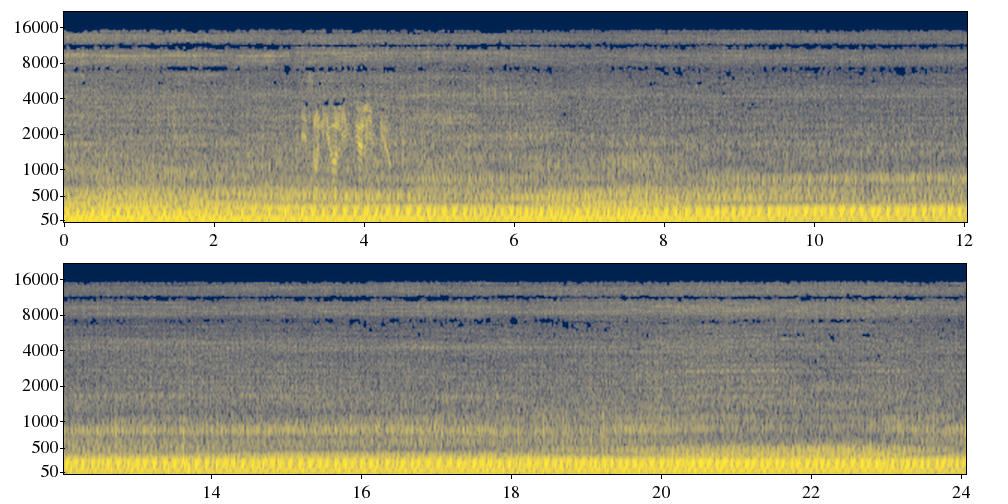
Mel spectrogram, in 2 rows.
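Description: A 1977 Honda CB400 Four's air-cooled inline-four engine idling steadily, started warm without the choke.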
